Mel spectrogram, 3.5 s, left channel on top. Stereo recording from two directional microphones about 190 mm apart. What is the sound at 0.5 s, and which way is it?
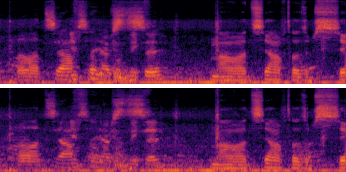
Speech, 55° left (ahead or behind).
